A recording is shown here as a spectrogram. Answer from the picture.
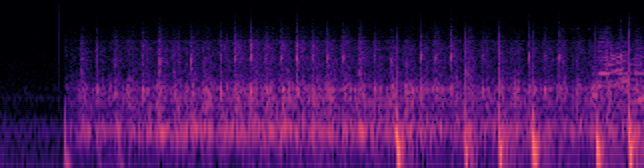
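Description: Rapid, even mechanical clicking, about seven clicks a second, over a steady low hum. It starts suddenly about half a second in, with a few deeper knocks near the end.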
